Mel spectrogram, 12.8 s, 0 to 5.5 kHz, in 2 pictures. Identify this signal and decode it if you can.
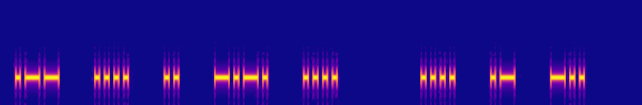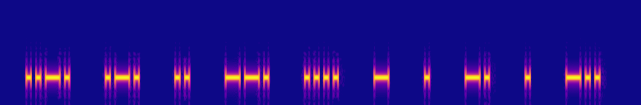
Morse code, heard as a keyed tone, about 25 wpm, spaced as for 16 wpm, 700 Hz. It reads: WHICH HAD FRIGHTENED
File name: Pinocchio / Pinocchio ch2 10 25 ik1hge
